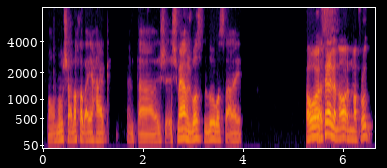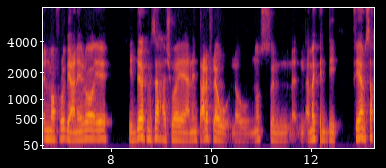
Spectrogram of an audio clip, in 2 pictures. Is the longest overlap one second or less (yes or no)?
yes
